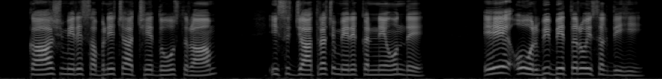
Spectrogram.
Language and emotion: Dogri, sad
